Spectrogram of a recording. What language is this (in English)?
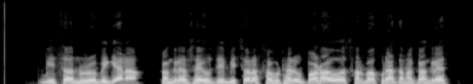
Odia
